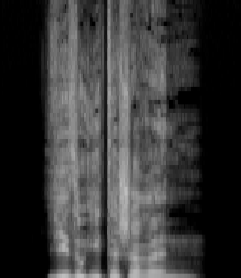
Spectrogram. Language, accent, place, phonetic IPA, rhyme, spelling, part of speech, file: German, Germany, Berlin, [jezuˈʔiːtɪʃəʁən], -iːtɪʃəʁən, jesuitischeren, adjective, De-jesuitischeren.ogg
- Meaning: inflection of jesuitisch: 1. strong genitive masculine/neuter singular comparative degree 2. weak/mixed genitive/dative all-gender singular comparative degree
